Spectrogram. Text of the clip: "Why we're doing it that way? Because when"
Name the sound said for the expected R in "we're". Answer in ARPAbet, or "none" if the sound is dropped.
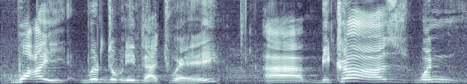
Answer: R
